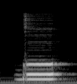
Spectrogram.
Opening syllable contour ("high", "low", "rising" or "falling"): high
